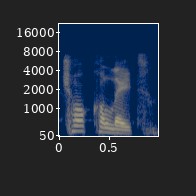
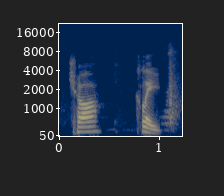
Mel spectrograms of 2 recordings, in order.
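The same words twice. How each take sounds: First: The middle vowel is clearly pronounced. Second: The middle vowel is dropped entirely. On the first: The speaker calls it wrong. "we don't say like chocolate" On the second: The speaker calls it right. "if you just put the clate"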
